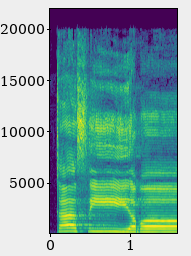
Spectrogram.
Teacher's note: Sebab ada ya sukun yang sebelumnya berbaris kasrah. Maka huruf ta panjang 2 harokat. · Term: mad tabi'i zahiri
